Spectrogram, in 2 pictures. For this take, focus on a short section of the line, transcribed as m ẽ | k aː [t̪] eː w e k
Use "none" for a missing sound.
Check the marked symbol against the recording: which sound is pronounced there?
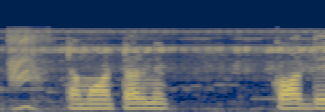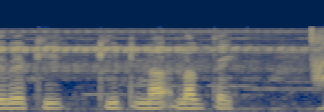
d̪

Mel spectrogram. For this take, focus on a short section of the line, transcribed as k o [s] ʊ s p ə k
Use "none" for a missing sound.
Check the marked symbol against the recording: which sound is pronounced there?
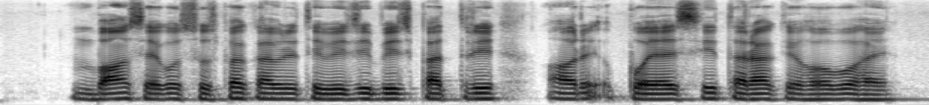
s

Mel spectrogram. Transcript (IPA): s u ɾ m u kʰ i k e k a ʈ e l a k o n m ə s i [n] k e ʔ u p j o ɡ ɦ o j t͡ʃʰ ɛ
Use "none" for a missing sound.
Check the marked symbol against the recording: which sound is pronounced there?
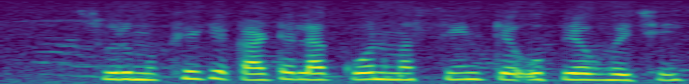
n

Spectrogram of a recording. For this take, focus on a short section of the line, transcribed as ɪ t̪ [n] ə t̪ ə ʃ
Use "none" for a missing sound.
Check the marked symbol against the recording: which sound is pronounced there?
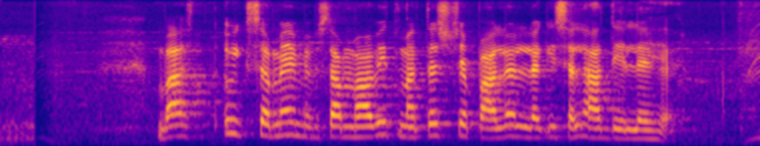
m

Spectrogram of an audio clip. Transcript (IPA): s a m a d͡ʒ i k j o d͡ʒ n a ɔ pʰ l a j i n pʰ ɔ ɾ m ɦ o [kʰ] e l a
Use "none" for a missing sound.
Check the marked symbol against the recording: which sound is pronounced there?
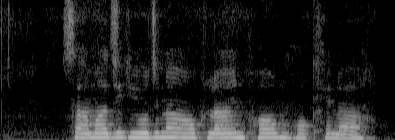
kʰ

